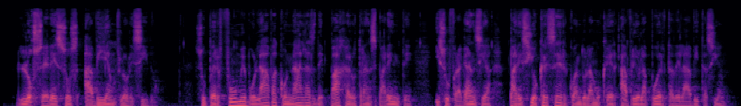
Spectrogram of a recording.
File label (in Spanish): Audiolibro voz masculina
